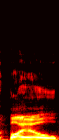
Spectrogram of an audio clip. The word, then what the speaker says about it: Baal: Yeah, Baal, Baal, yeah.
